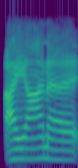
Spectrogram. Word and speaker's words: Iana: Ayana is spelled IANA, and it stands for I am not alone.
